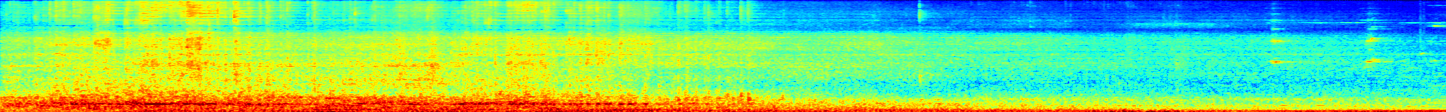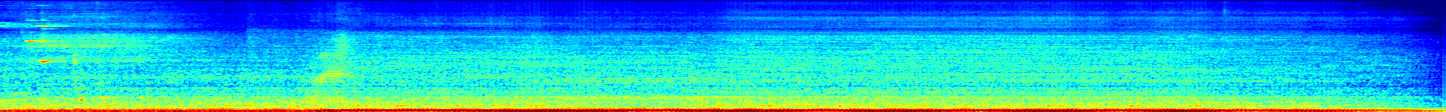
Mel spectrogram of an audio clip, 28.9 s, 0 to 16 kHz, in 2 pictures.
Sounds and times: railroad track and the trains wheels 0:00.0 - 0:21.6

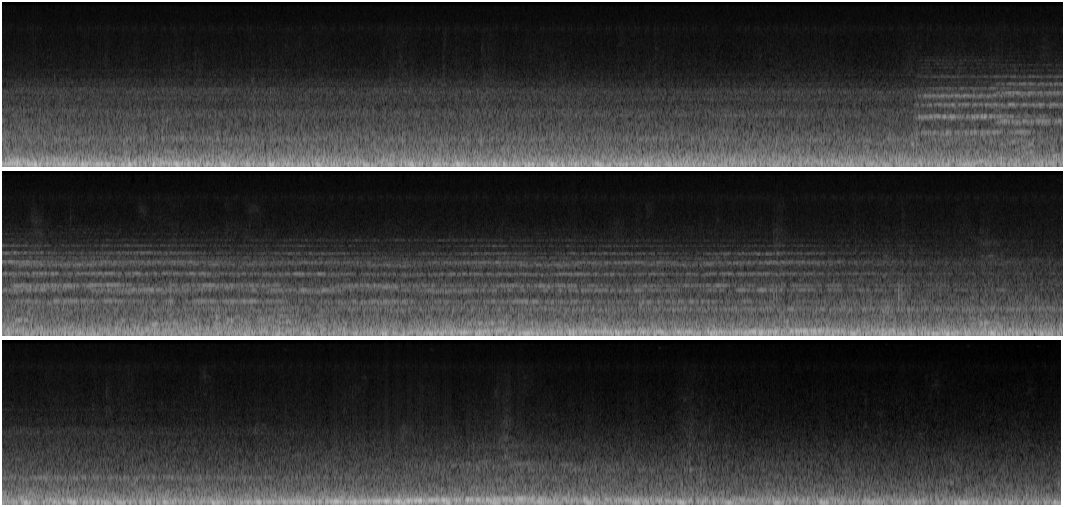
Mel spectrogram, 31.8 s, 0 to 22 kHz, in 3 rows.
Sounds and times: trains 0:00.0 - 0:31.8
sirens 0:09.0 - 0:23.9

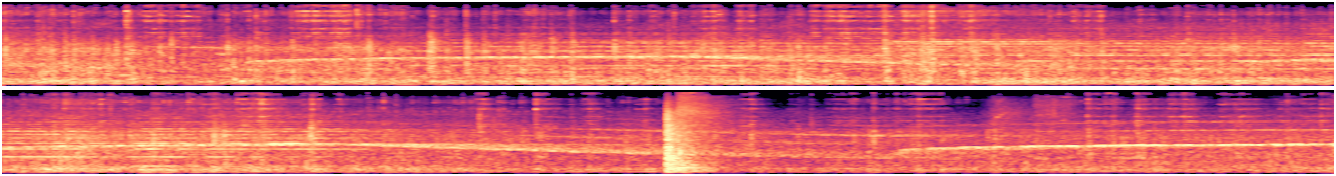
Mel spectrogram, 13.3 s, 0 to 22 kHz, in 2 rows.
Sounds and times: sidewalk constructions 0:00.0 - 0:13.3
sirens 0:00.0 - 0:13.3
traffic 0:00.0 - 0:13.3
wheeled trash can 0:00.0 - 0:11.2

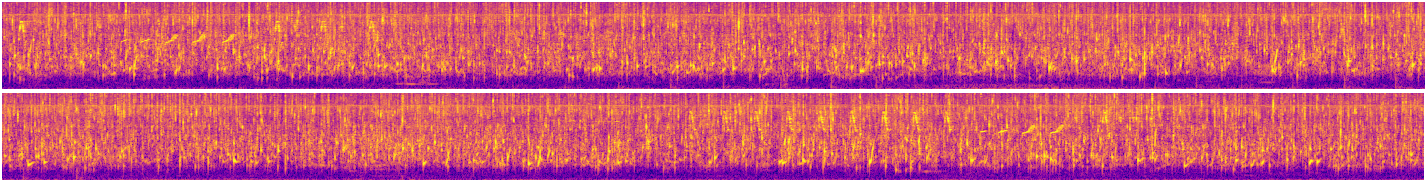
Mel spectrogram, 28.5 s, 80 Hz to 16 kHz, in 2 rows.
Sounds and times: Little Stream 0:00.0 - 0:28.4
subtle human and bird activity 0:01.1 - 0:04.4
subtle human and bird activity 0:20.7 - 0:25.8

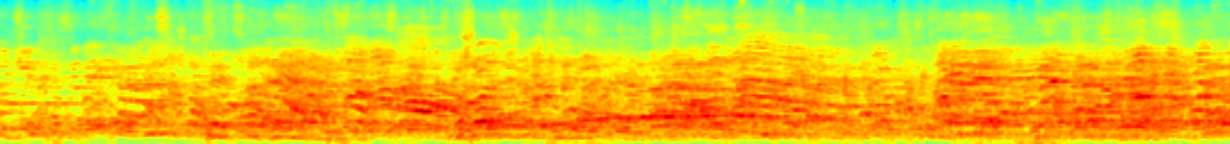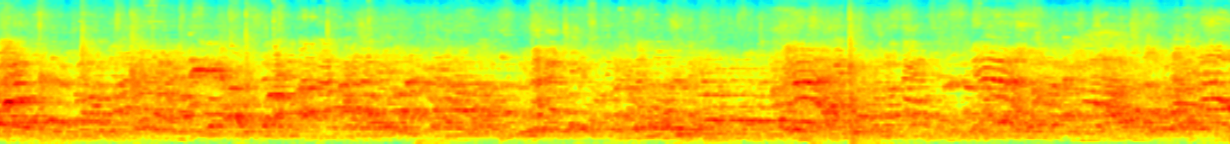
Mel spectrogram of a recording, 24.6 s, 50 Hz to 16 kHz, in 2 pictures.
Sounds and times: School break in the Hall 0:00.0 - 0:24.6

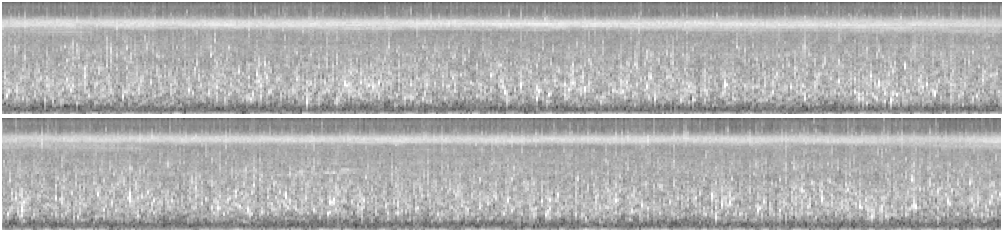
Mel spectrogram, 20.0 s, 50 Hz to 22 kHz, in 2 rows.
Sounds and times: Small streams 0:00.0 - 0:19.9

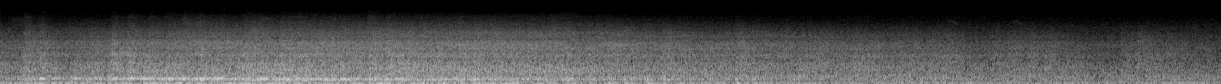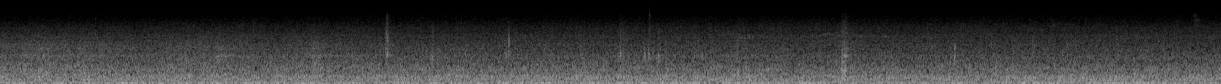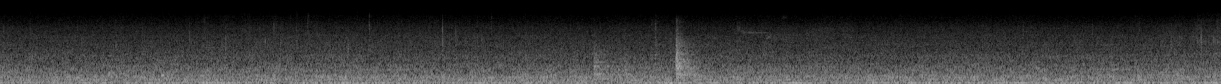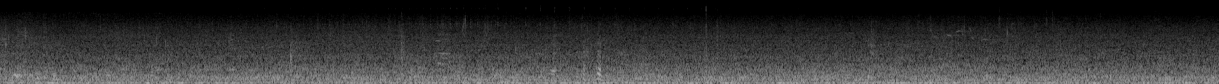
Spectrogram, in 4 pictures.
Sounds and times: trains 0:00.0 - 0:48.8
gush of water 0:36.0 - 0:43.2
bikes 0:36.1 - 0:48.5
voices of nearby strollers 0:36.3 - 0:47.3
runners 0:37.2 - 0:44.2

